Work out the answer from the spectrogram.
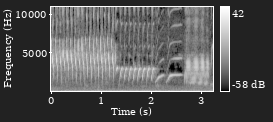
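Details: Canary with a long, lively song intended to train young canaries: a fast high trill, a slower lower trill, two rising whistles, then a rough buzzy roll.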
